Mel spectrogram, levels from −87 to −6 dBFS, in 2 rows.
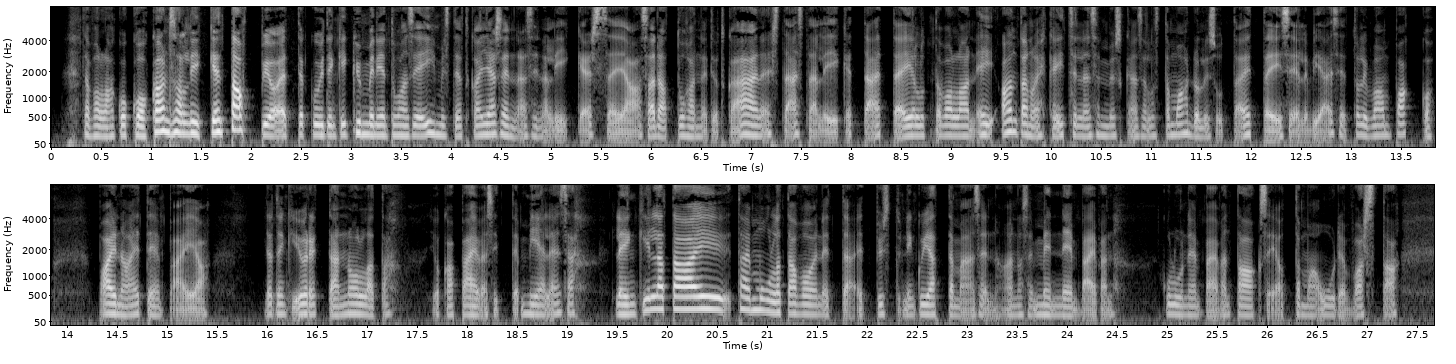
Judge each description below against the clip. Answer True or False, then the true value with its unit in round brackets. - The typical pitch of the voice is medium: True (170 Hz)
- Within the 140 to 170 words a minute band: True (150 wpm)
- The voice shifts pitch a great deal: False (2.5 semitones)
